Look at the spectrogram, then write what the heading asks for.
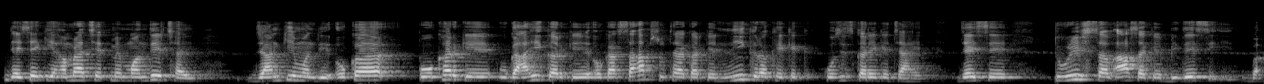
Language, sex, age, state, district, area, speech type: Maithili, male, 18-30, Bihar, Sitamarhi, urban, spontaneous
